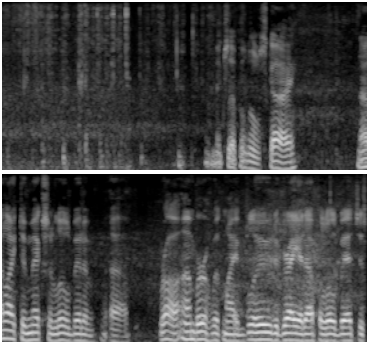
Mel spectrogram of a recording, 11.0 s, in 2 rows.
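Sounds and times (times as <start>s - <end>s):
paintbrush strokes on a plein air landscape painting: 0.0s - 7.6s
speech: 3.3s - 4.6s, 5.4s - 10.9s.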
